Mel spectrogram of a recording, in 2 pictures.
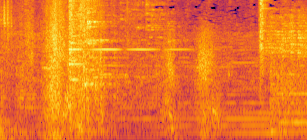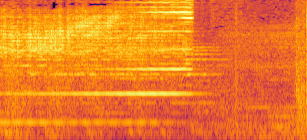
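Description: Film swordfight sound effects over the score: several sharp hits in the first two seconds, then a sustained ringing hiss with a steady tone from about two and a half seconds in that cuts off suddenly near five seconds.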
